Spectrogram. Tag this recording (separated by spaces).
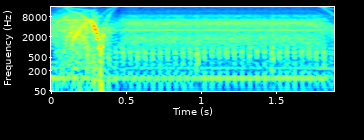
sweep shortwave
